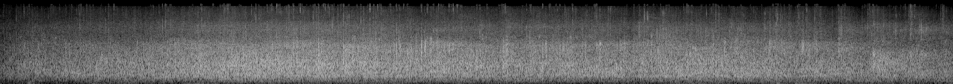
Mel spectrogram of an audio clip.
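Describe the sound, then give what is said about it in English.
Applause from a school Mass audience clapping for their teachers: dense, steady clapping that swells slightly and holds for several seconds before easing a little. “So let us all give all our teachers a round of applause.”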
